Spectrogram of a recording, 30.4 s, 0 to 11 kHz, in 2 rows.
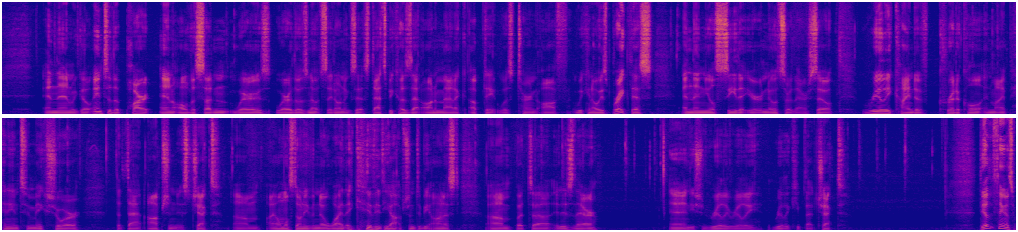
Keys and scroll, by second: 0.9 alt+super+., 14.5 super+z, 16.8 alt+super+a, 24.0 alt+super+/, 26.2 9, 27.5 alt+super+..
